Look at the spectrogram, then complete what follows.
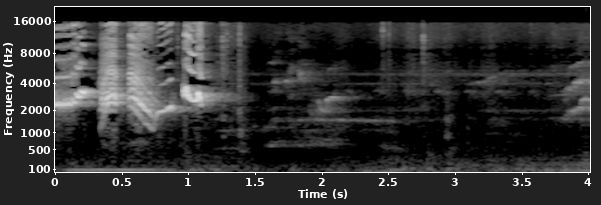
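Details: Oriental magpie-robin (kacer) singing, full of rare learned material: about a second of rich, rapid, slurred warbling with a sharp final whistle, followed by near silence with faint distant chirps.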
